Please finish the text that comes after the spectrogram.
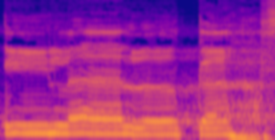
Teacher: Huruf lam di sini langsung masuk ke huruf lam dan huruf alifnya kita anggap tidak ada dan dibaca pendek. Ilal kahf. Huruf fa harus tetap terbaca.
